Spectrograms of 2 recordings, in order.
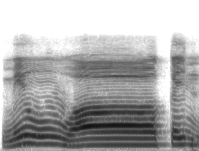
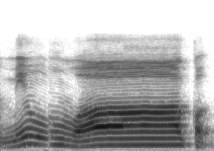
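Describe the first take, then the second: First: "কিন" sounded in full with its n ending; continued reading ending. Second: "ওয়া" held, then stopped on a bare "ক"; stopping pronunciation. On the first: Teacher showing the first way to read it, full ending on "কিন". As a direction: say "কিন" as a full syllable closing on n. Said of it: "এরকম পড়া যায় অথবা". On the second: Teacher showing how everyone usually stops, ending on bare "ক". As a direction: cut the ending to a lone q sound on "ক". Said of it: "সাধারণত থেমে পড়ে সবাই". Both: Shown as a demonstration.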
